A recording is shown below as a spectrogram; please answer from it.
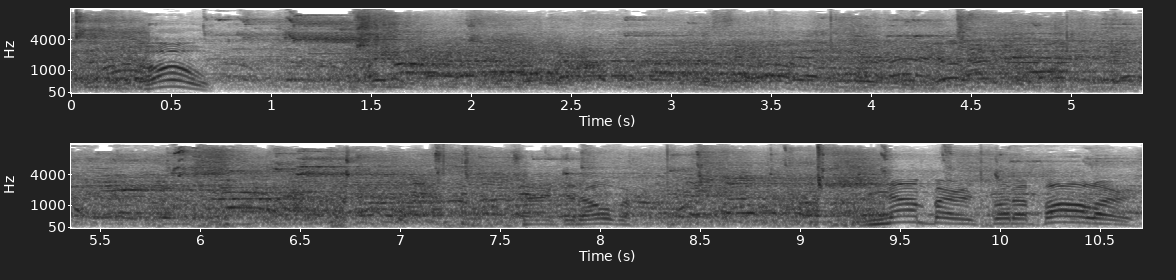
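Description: Live basketball play in a gym: a ball bouncing on the hardwood court amid players' footsteps, with voices from players, benches and spectators ringing in the hall.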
